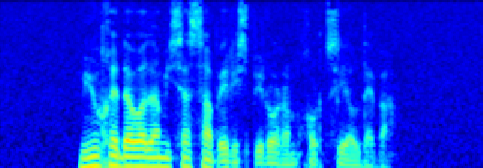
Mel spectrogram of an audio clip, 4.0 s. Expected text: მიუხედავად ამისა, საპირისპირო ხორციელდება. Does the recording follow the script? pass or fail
fail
